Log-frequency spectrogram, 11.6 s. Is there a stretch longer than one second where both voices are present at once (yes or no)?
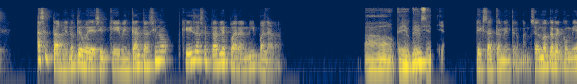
no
